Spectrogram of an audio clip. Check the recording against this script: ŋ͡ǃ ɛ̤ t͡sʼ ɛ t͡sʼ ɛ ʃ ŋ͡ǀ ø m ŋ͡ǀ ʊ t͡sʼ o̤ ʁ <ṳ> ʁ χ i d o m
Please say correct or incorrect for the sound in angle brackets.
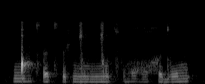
incorrect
